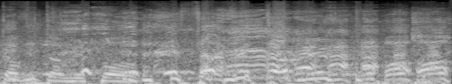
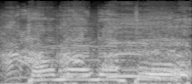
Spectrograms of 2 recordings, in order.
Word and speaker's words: tama na po: And then he's like, Tommy Paul. Am I saying it right? Tama na po.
